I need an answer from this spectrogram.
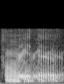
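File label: "corridor", male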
